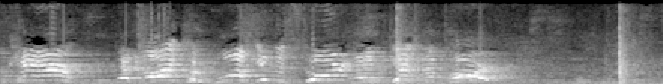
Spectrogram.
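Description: A woman shouting in a high-pitched voice, the words hard to make out, tailing off near the end.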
